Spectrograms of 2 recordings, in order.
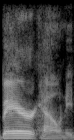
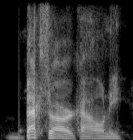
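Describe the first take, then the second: First: The name is said like the word 'bear'. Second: The name is said with a 'ks' sound, 'Bex-ar'. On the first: This is how local people say it. "they call it Bear County down here" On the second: This is the official, written name. "it's called Bexar County"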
